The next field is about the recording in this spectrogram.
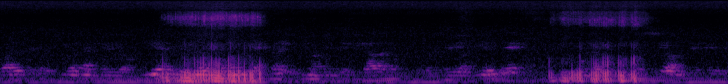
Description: My beloved cat Michi snoring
